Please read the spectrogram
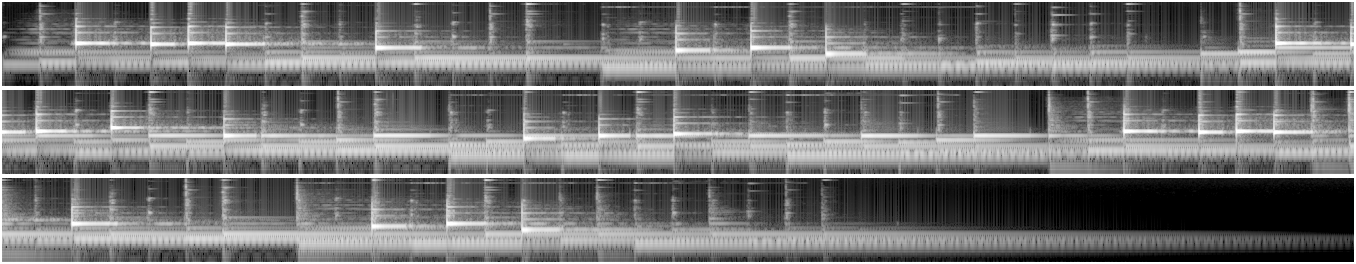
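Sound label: delight, realme phone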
